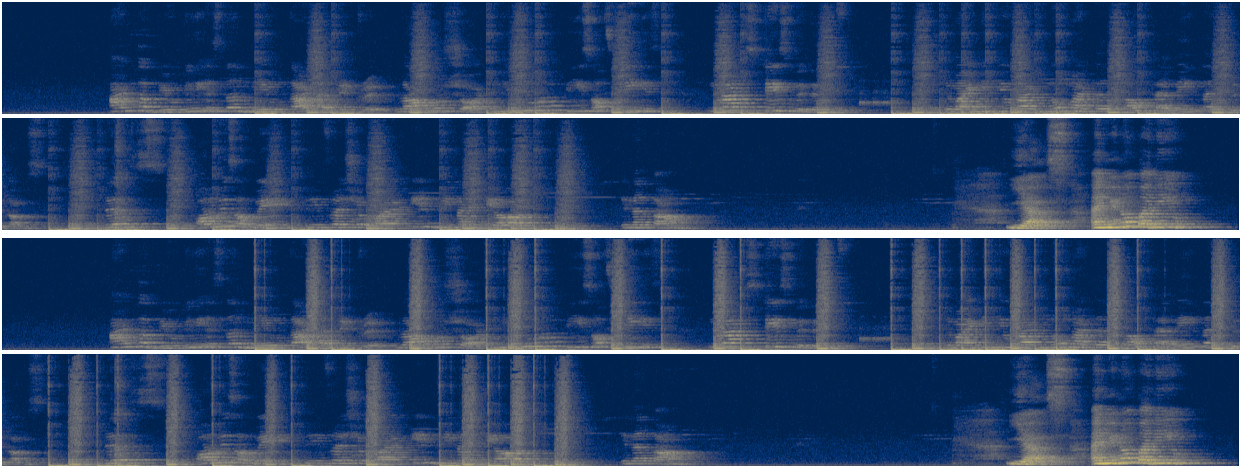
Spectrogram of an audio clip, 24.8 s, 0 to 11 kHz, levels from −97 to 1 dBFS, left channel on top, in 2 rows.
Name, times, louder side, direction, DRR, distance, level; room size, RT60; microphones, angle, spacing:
voice 1, 1.1-6.6 7.1-8.5 9.4-12.7 13.3-13.8 14.3-17.9 18.6-19.3, equal, 20° left, -9 dB, 2.3 m, -43 dB
sound 1, 2.5-3.6 4.1-4.2 4.8-5.6 6.1-6.2 6.6-6.9 7.1-7.7 8.1-8.3 8.9-10.8 11.1-11.8 12.1-12.2 12.8-14.2 14.5-14.8 15.0-15.5 16.0-16.2 16.8-18.1, right 3 dB, 60° right, 0.5 m, -35 dB
voice 2, 22.1-24.2, right 1 dB, 10° right, -5 dB, 1.0 m, -26 dB
4.8 x 4.5 x 5.1 m, 0.86 s
head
